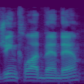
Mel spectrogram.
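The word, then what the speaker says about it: Jean-Claude Van Damme: everybody else mispronouncing it so Tim americanize it called call him Jean Claude vanam which I think is perfectly cool and fine uh that's exactly how uh you would pronounce it if you're americanizing it and that is what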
